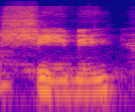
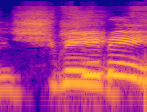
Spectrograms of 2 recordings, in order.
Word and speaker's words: Shmi: I said her name wrong. Shimi. I'm tired. Shmi.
